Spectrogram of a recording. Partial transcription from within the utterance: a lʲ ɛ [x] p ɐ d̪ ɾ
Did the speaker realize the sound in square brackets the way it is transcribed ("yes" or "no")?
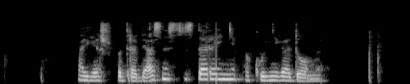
no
